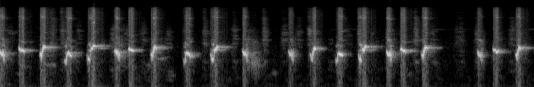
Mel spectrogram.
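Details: Sooty-headed bulbul in ropel style, a lure recording: fast chattering string of slurred whistled notes, briefly interrupted twice, then resuming at the same quick pace, with no other sounds.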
